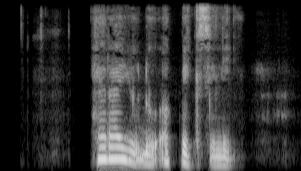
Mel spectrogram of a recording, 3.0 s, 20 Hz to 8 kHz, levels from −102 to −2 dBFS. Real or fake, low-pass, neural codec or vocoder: real; 7.2 kHz; none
